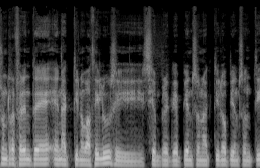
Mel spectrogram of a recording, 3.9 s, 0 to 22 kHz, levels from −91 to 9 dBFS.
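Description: No audible technical faults.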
